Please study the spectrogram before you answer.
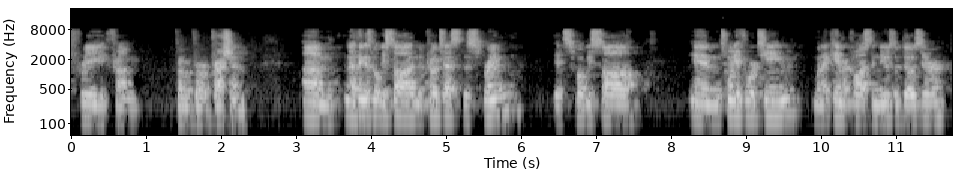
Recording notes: It was, in fact, our very first virtual event of the pandemic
